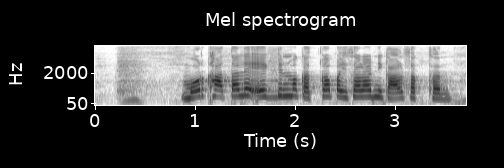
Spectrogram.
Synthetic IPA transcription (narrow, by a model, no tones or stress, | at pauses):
moɾkʰat̪aleʔek̚d̪inməkət̪̚kapəjsalanikalsək̚t̪ʰən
